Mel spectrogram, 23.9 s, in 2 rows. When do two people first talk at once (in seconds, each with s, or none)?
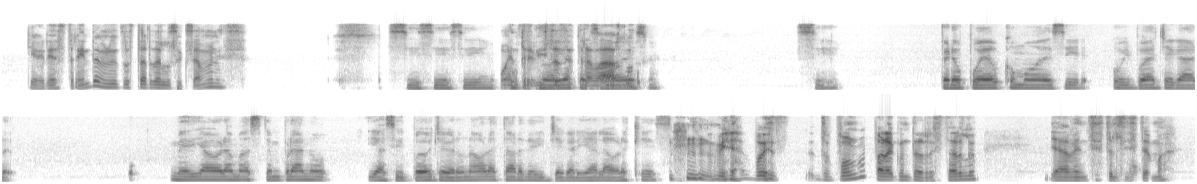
5.0 s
